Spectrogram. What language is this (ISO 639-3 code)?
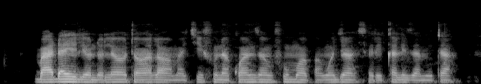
swa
